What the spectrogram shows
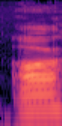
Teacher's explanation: इसका उच्चारण स्थान कंठ है, ह्रस्व है, मध्य है जीभ के आधार पे, मुख विवर अर्ध विवृताकार बनेगा, ओठ की स्थिति उदासीन रहेगी, मतलब ओठ का इसमें कामा नहीं है।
